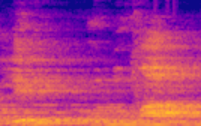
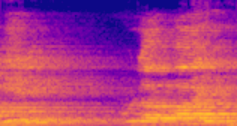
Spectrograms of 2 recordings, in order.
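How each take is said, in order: First: The last word is said uluma, ending in 'a'. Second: The last word is said ulamai, ending in 'i'. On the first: The speaker calls it wrong. "লিল উলুমা হবে না" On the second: The speaker calls it right. "লিল উলামা ই হবে"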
